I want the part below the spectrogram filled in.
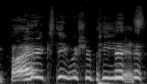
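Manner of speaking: loud high mock yell; gleeful shouted yell. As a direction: whoop it out like horsing around.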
